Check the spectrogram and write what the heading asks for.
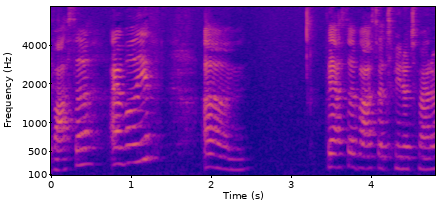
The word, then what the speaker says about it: Vassa: I want to pronounce it Vassa, but I received this as part of Uppercase Box, and there was a video with Sarah Porter, who's the author, and she said Vassa, I believe.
